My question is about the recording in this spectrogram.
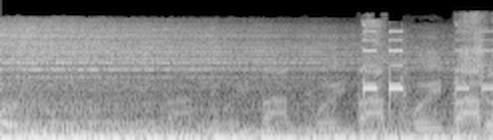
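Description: Brazilian mega funk DJ mix: a deep, sustained bass line carries through, and a voice comes in over it in the second half.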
